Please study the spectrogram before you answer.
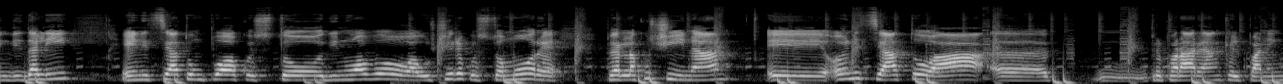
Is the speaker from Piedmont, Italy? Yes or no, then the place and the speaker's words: yes; Piedmont, Italy; io sono nata da generazioni, comunque provengo dal Piemonte, da un piccolo paesino di alta montagna nell'Alto Piemonte, da una famiglia normalissima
